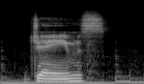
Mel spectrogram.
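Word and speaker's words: Jaymes: other way Valentina Isabel Juliet ah BIA Knox James with the Y like J a ym es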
